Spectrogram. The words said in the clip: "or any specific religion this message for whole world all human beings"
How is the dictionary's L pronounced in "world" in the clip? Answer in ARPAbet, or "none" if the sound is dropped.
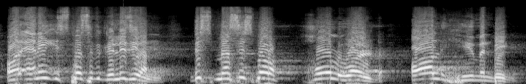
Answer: L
